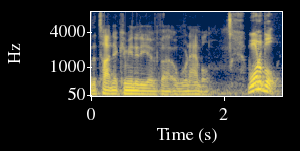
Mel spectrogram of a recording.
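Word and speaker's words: Warrnambool: Woonamble, as they pronounce it. Oh, Woonamble. Woonamble.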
